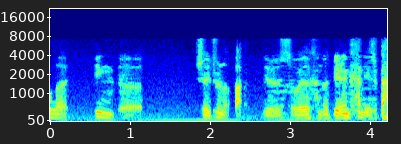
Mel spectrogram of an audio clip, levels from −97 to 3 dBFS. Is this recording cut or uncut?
uncut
